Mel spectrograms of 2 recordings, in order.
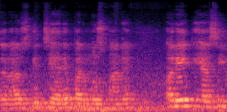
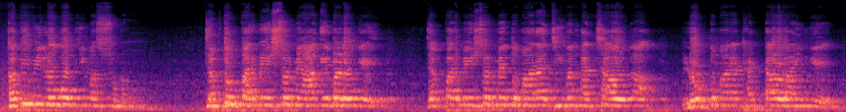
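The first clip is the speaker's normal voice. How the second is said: raised, emphatic exhortation; preaching; 7 semitones higher than usual. Real, not acted. Preacher warns congregation not to heed mockers, high and emphatic. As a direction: urge them on in a high preacher's voice.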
